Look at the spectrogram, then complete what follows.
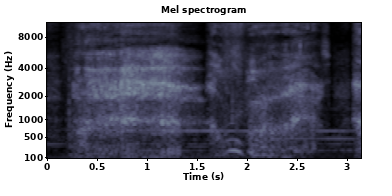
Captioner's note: zombie growl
